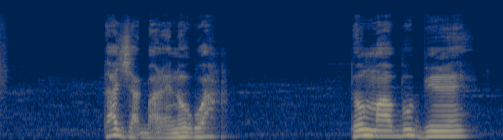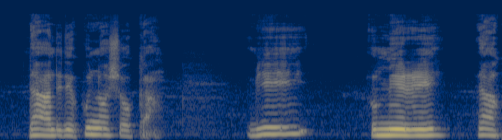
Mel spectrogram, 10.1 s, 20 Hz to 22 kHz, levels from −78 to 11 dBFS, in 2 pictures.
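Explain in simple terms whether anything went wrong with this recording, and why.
Repeated frames at 2.21 s: a 72 ms stretch of the speech plays twice in a row, heard as a brief stutter. A short block of compressed audio was stored or sent twice, making the clip 72 ms longer.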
